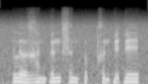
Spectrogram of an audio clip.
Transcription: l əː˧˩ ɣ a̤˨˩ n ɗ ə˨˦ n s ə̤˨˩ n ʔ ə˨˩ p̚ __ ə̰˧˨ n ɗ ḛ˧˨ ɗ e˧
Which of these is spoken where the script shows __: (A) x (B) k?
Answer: A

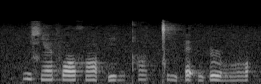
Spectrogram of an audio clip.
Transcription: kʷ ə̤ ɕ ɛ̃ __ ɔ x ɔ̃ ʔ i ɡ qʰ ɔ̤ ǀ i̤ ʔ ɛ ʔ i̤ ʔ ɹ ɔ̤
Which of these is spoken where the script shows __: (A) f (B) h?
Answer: A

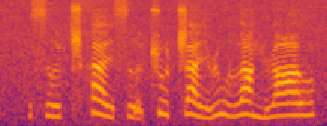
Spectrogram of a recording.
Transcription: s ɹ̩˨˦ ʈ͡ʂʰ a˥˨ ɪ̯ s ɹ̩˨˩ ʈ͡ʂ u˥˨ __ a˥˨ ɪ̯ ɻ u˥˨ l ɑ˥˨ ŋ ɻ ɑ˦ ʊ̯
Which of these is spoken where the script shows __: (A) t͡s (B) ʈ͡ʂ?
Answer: B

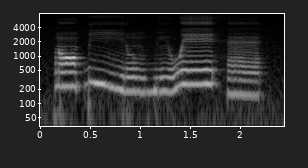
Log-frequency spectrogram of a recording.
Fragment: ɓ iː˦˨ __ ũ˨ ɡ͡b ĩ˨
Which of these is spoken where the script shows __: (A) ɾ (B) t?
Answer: A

